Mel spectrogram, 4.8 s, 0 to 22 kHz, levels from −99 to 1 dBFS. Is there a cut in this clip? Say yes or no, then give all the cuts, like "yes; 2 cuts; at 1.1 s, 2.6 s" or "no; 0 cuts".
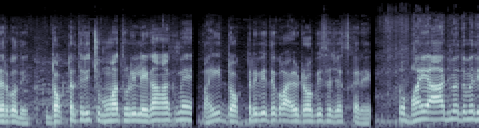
yes; 2 cuts; at 2.1 s, 3.7 s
